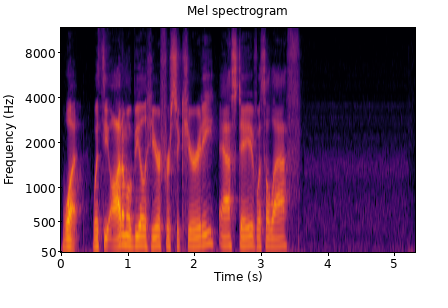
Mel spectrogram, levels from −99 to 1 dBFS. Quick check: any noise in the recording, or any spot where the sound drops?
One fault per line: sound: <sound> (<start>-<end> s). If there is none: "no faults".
no faults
